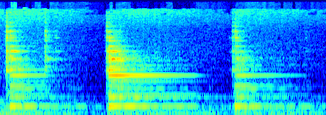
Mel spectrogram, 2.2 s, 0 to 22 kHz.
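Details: Ribble R872 road bike, Chinese 50mm carbon rear wheel, existing spoke plucked after broken spoke replaced: three clean plucks ringing a clear high note that fades quickly; properly tensioned spoke tone.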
